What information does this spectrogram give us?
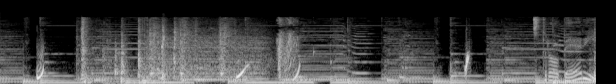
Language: Indonesian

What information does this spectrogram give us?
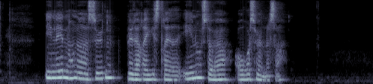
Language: Danish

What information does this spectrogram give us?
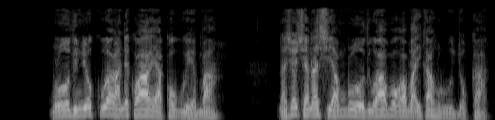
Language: Kikuyu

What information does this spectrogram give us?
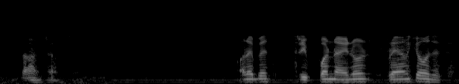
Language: Gujarati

